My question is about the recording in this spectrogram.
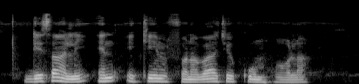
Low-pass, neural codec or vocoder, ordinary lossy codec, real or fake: none; codec, 24 kHz, 0.9 kbps, WavTokenizer, medium speech release version 2; none; fake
